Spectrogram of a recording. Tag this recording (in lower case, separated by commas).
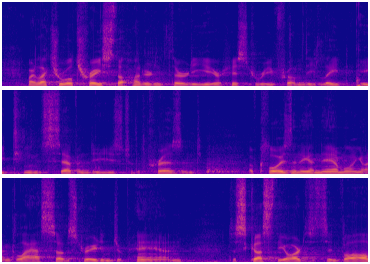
speech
